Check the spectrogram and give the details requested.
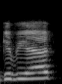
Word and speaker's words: Guyviaud: character really quickly give giad did I say it right Gad Gad oh you could just call me Lord today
